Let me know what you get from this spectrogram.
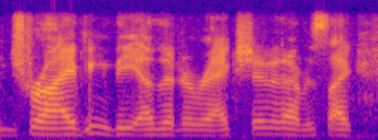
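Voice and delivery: ordinary talk, nothing marked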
